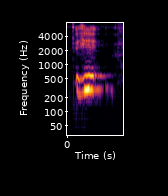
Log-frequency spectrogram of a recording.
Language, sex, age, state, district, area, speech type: Marathi, female, 18-30, Maharashtra, Wardha, rural, spontaneous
